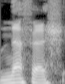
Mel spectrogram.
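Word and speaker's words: נפש: the bible yeah emphasis so accent the first syllable nephesh and you got it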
